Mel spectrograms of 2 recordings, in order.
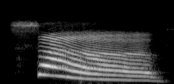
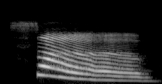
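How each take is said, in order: Both takes have the same delivery.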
